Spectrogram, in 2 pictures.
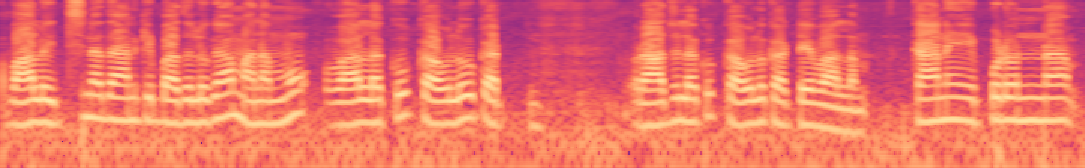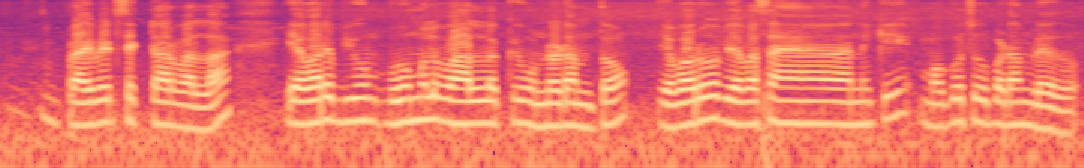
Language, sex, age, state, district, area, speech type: Telugu, male, 18-30, Telangana, Hyderabad, urban, spontaneous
